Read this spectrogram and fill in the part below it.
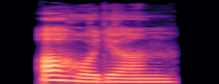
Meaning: as (often paired with úgy or ugyanúgy)
- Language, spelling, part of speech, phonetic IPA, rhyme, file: Hungarian, ahogyan, adverb, [ˈɒɦoɟɒn], -ɒn, Hu-ahogyan.ogg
